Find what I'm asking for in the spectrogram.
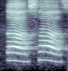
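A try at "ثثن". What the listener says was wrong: সা সা নুন। সেম হরফ। সা সা।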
